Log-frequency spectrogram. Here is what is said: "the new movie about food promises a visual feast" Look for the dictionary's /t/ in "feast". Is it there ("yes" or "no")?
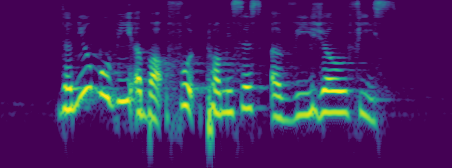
no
